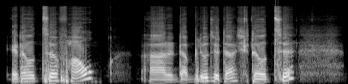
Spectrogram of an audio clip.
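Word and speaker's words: Vau: আর জার্মানিতে ভি, ভি, ভিকে ওরা বলে হচ্ছে ফাউ, ঠিক আছে? আপনি এখানে ভি বললে হবে না, এখানে বলতে হবে ফাউ।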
